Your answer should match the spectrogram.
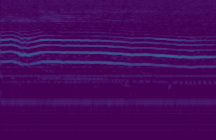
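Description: A baby's single long, high-pitched vocal sound, faint, wavering in pitch at first and then sinking slightly.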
